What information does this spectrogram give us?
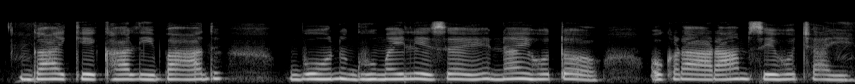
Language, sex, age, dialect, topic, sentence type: Maithili, female, 18-24, Bajjika, agriculture, statement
